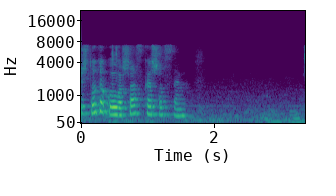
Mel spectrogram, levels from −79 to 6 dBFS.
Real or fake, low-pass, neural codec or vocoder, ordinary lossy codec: fake; 7.2 kHz; codec, 16 kHz, 6 kbps, DAC; MP3, 48 kbps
